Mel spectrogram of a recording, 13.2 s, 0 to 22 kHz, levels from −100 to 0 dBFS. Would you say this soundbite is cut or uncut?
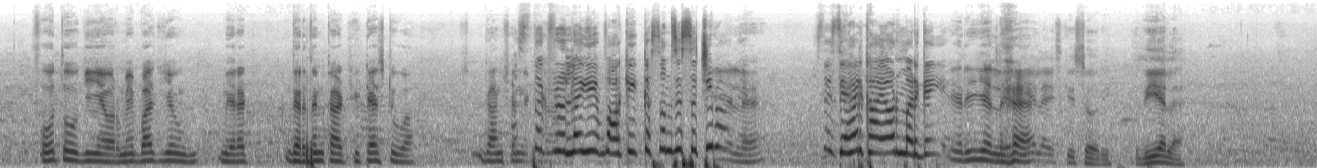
uncut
